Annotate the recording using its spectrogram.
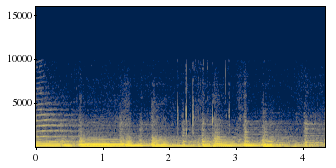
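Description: A live instrumental quartet playing a run of held low notes, each changing pitch every half second to a second, with a few short, sharp notes near the middle.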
